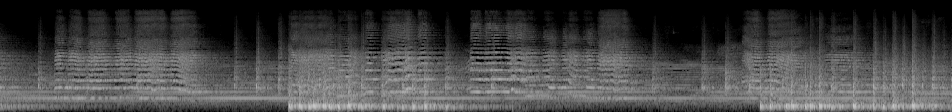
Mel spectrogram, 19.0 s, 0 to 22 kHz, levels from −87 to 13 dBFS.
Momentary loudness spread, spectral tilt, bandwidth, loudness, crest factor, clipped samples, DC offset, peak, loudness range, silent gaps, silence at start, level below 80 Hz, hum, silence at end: 13 LU; -6 dB/octave; 15 kHz; -23 LUFS; 18 dB; under 0.1%; under 0.1%; -4 dBFS; 7 LU; none; 0 s; -54 dBFS; none; 0 s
